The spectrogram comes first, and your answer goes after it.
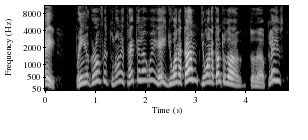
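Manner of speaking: high, eager dad's invitation; imitated dad. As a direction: invite her along as an insistent dad. Dad voiced inviting the girlfriend.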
